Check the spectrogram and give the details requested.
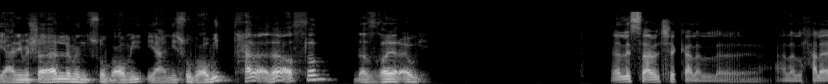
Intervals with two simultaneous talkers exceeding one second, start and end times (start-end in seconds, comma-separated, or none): none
